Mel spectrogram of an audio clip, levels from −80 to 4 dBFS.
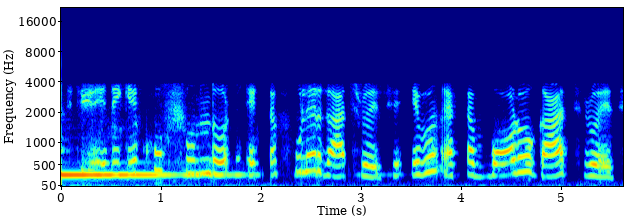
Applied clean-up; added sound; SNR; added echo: neural diffusion model UNIVERSE++.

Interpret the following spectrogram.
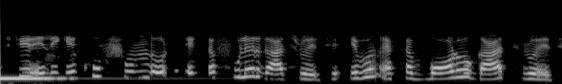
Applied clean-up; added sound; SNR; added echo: classical method spectral subtraction.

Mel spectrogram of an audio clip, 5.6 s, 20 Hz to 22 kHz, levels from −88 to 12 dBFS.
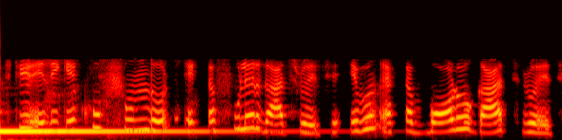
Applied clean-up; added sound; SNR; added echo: none; Keyboard (musical); -1 dB; none.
